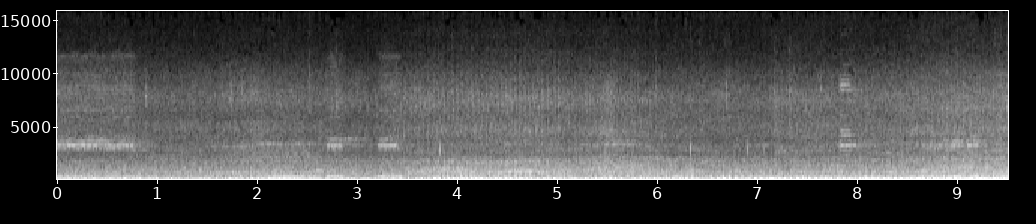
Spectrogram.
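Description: Yamaha R15 V4's 155 cc single-cylinder engine running at crawling speed among the rumble of surrounding cars and motorbikes in dense traffic. The rumble gets louder about four seconds in, and a few short high beeps sound over it.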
